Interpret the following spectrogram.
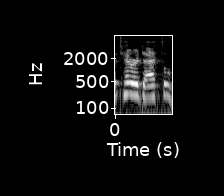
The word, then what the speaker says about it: pterodactyl: Why couldn't you hear the pterodactyl go to the bathroom? Well, because the P is silent.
